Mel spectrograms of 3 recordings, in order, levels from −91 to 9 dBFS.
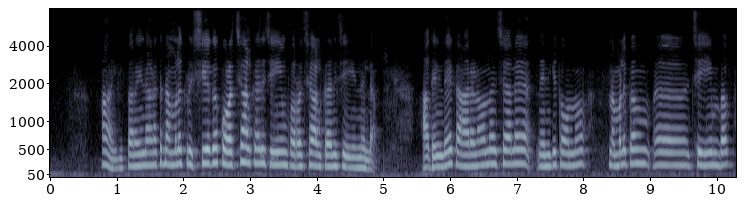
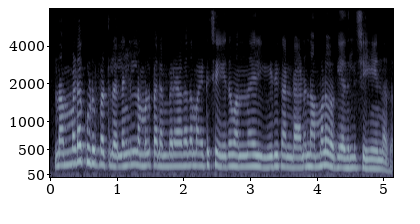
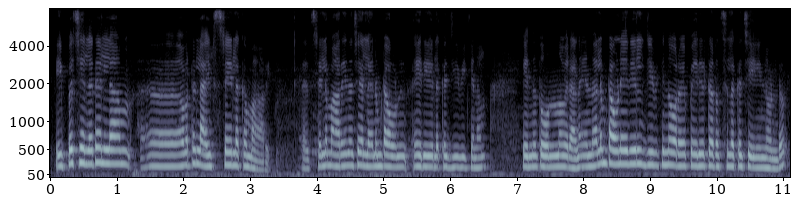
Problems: low volume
